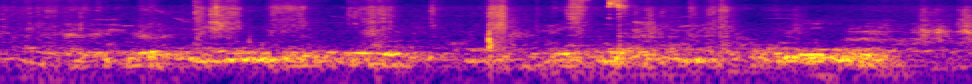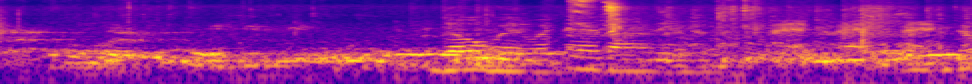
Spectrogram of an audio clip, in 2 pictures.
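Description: Pigeons coo in a low, steady murmur, with faint voices and scattered clicks in the background.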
